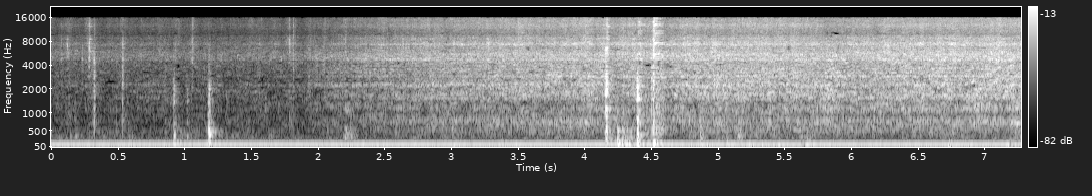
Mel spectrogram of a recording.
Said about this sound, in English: we're going to put in 1 tablespoon of minced garlic.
